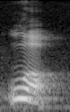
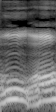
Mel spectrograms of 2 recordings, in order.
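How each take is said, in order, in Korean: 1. 앞 모음을 짧게 줄여서, 하나로 이어지게 발음해요. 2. 두 모음을 다 길게, 따로따로 발음해요. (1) "얘를 짧게 발음하면 돼요" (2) "우어 하면 안 되고"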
